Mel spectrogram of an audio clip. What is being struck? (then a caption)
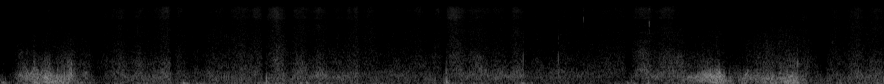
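Stuffed velvet cushion. Hands rub and squeeze a medium-sized, soft, stuffed dark grey velvet cushion while fingertips and nails scratch its velvet cover. The result is a quiet, steady, muffled rustling and scratching with little brightness, swelling louder near the start and again near the end.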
